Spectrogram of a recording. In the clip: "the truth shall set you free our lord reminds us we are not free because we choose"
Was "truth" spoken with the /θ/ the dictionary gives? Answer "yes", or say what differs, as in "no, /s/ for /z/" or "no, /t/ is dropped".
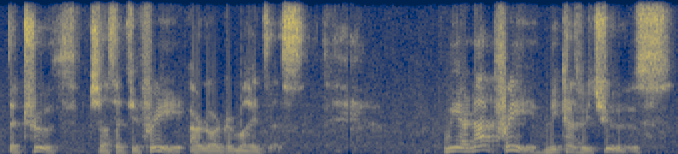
yes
